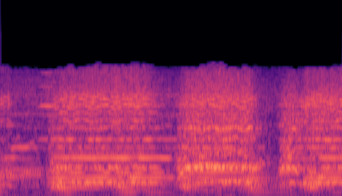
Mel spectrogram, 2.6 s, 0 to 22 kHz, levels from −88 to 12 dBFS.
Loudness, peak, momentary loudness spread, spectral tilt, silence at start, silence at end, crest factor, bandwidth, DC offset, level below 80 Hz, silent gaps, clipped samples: -16 LUFS; -4 dBFS; 6 LU; -6 dB/octave; 0 s; 0 s; 14 dB; 6.2 kHz; 0.2%; -54 dBFS; none; under 0.1%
